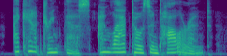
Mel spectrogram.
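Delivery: hushed whisper. Offered a warm mug of cocoa, she leans in and whispers. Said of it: "She leans in and whispers".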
